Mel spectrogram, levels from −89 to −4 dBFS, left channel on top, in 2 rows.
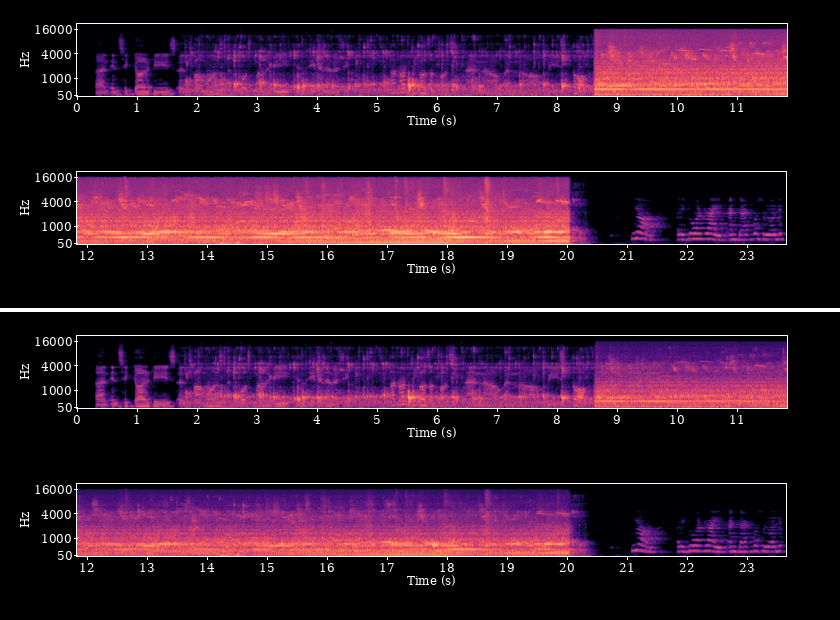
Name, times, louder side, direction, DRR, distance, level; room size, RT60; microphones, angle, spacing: voice 1, 0.3-4.6 5.2-13.0 13.6-17.9, right 2 dB, 85° right, 1.8 m, -40 dB
sound 1, 1.7-20.3, right 1 dB, 60° right, 4.9 m, -35 dB
sound 2, 8.6-20.1, left 6 dB, 45° left, 0.4 m, -20 dB
voice 2, 21.1-23.6, left 1 dB, 15° left, 1.0 m, -45 dB
15.5 x 5.4 x 3.6 m
head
